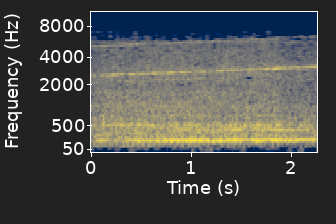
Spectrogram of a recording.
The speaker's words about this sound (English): A lot of fire suppression activity is done by flame retardants using aircraft like this one, a giant Hercules C-130 transport plane.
